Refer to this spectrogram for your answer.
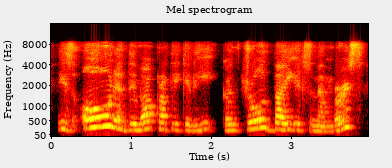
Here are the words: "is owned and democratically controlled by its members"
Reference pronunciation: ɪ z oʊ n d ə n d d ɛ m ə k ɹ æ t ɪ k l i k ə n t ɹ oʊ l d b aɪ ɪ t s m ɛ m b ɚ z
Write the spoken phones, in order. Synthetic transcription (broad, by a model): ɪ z oʊ n ə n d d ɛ m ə k ɹ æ t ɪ k l i k ə n t ɹ oʊ l d b aɪ ɪ t s m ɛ m b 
